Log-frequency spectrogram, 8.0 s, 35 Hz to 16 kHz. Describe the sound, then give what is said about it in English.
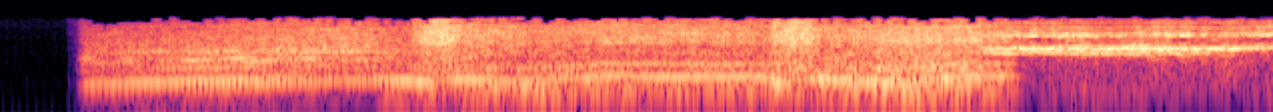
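Race cars with Honda and Chevrolet engines at the Indianapolis 500, watched by 300,000 people, roar loudly past, engines whining and shifting pitch as they speed by, with a sustained high mechanical drone and tire noise throughout, no voices. “Car. 300,000 people were there to watch it. The Indianapolis 500.”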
